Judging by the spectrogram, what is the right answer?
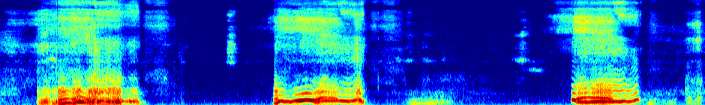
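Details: Female French bulldog snoring loudly with rough, rattling snores on each breath, about three in ten seconds, with quieter breaths between; snoring.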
